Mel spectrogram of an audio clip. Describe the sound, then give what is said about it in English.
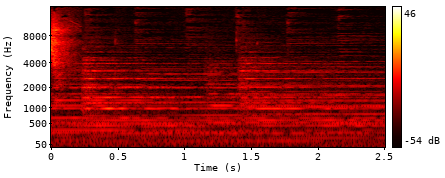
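A church bell rings with two strikes about a second and a half apart, each leaving a long, shimmering hum that rings on between them. No one speaks. “And you start to hear noises coming from outside, and then suddenly you hear a bell start to ring.”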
